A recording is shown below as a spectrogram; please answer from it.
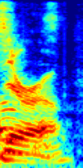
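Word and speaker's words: Xero: I'm testing out Zero shoes. These are actually pickle ball shoes. Is that how you say it? X O Zero. Yeah.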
